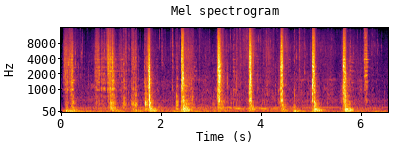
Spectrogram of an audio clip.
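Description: A regular series of short, sharp taps or crunches, about three every two seconds, beginning in earnest about a second and a half in, over a faint low hum.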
